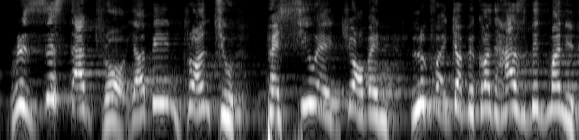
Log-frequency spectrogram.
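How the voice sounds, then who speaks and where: Over music in the background, the speaker talks at a moderate pace with lively intonation and hardly any pauses. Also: man, extremely high pitch for a man. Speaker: pastor. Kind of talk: sermon. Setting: church.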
